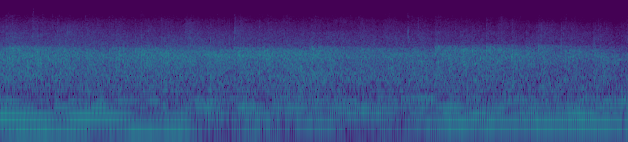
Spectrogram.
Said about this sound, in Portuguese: Você que crê, diga amém. Diga graças a Deus. Dê a melhor linda salva de palmas para Jesus.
